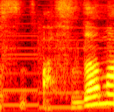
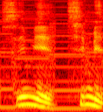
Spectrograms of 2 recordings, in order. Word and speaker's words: すだま: これは人と、あ、スダマって読むんだ。これ、チミじゃないんだ。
